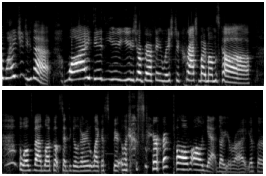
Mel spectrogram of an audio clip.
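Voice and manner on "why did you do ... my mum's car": mock accusation. Mock accusing chat friend.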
